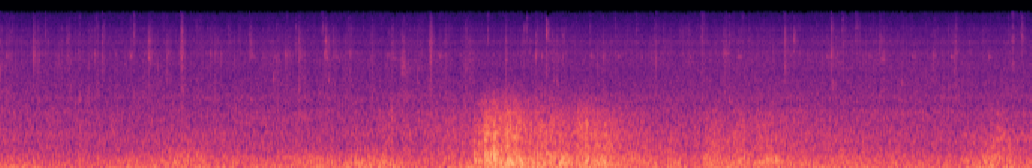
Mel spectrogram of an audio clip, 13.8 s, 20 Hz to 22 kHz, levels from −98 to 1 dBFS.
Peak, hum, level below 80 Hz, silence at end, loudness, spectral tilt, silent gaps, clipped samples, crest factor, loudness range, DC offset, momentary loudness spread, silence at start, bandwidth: 0 dBFS; none; -32 dBFS; 0 s; -26 LUFS; -6.5 dB/octave; none; under 0.1%; 24 dB; 9 LU; under 0.1%; 12 LU; 0 s; 16 kHz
